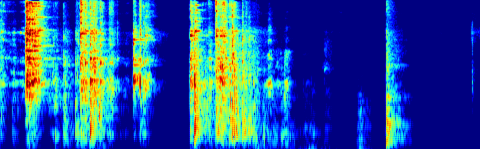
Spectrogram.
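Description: Kitchen clatter of utensils and measuring cups clinking against dishes and bowls while brown sugar is measured out, in irregular bursts over the first three seconds, then two light clicks.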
